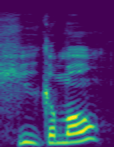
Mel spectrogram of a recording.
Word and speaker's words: Hougoumont: I believe pronounced Hougoumont. Is that correct? Because obviously, Hougoumont it is.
